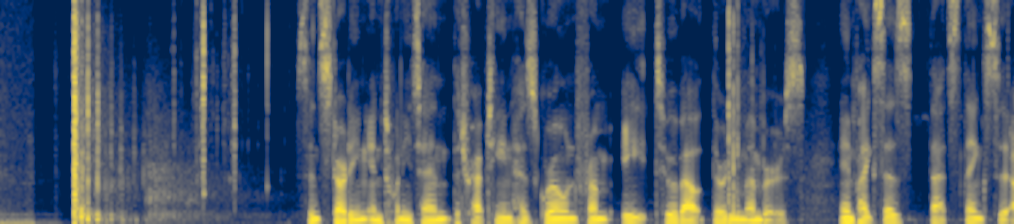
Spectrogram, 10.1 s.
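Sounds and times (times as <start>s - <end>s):
shotgun firing at a clay target during trap shooting practice: 0.7s - 2.1s, 7.3s - 7.7s
speech: 3.0s - 10.1s.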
